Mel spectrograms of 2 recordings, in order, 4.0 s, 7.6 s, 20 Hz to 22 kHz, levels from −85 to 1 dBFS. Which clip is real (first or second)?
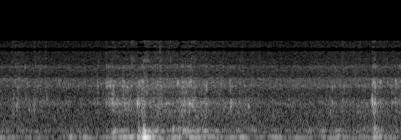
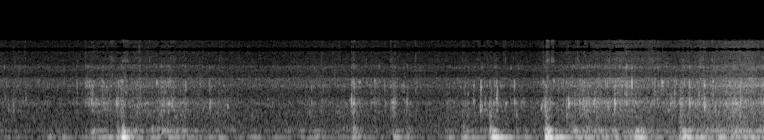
second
